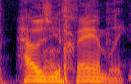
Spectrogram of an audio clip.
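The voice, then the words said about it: Put-on Italian accent. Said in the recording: “Italian accents ... Nah, that ain't it.”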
